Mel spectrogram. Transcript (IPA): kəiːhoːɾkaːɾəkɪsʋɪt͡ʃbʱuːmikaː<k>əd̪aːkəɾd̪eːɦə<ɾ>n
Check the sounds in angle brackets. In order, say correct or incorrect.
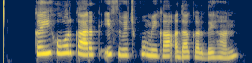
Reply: incorrect, incorrect

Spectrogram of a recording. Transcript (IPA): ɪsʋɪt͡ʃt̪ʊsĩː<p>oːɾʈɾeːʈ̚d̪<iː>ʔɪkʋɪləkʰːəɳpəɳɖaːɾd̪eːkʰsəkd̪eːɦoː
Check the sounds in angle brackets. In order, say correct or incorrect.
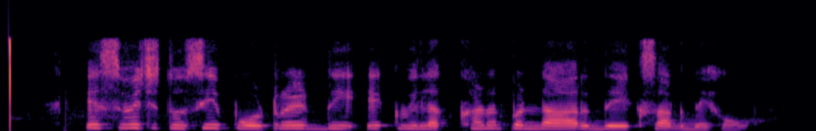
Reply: correct, correct

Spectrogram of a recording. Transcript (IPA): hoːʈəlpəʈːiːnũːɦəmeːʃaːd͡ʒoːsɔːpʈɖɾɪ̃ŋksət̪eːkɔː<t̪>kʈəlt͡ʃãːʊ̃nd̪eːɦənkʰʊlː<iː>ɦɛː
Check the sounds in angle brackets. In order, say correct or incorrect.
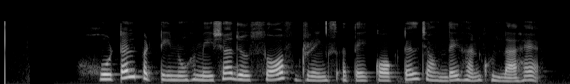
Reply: incorrect, incorrect

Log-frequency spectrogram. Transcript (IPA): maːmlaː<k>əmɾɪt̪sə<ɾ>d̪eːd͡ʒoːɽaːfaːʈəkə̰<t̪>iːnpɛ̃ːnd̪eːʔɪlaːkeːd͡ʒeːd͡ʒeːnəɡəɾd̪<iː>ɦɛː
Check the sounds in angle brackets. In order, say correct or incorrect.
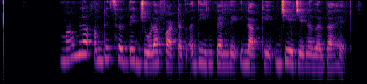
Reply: incorrect, correct, incorrect, incorrect

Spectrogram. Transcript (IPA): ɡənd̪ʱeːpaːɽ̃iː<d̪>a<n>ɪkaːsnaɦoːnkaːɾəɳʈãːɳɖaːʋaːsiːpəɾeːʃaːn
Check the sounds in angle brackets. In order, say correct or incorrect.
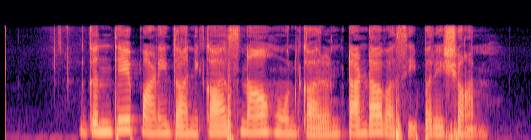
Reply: correct, correct

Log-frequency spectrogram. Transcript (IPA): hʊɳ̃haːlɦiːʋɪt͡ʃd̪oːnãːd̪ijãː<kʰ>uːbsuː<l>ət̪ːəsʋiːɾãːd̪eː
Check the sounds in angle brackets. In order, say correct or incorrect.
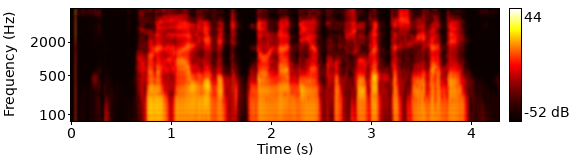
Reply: correct, incorrect

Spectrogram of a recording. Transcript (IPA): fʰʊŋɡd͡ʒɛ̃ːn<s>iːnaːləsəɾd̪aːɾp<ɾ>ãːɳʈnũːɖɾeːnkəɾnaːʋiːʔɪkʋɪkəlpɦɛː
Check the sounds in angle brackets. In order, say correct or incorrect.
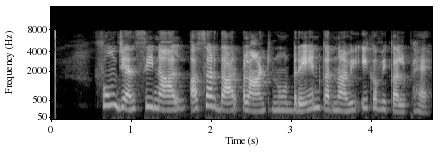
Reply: correct, incorrect

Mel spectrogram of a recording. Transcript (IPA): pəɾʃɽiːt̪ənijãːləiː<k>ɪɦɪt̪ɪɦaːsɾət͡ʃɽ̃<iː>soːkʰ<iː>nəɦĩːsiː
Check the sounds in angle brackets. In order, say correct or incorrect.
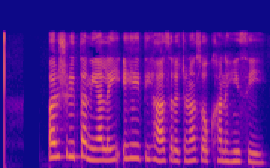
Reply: incorrect, incorrect, incorrect

